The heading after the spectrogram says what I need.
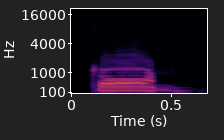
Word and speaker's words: come: ई आया है, लेकिन यहाँ पर उसका उच्चारण है वो ओ ना होकर क्या होगा, अ होगा। COME, कम, कम, COME, शम, DONE, डन, NONE, नन।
